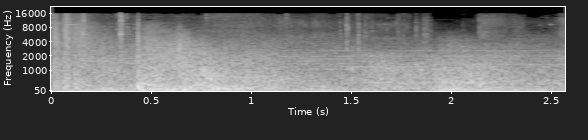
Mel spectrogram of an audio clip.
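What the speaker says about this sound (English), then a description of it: "you're going to see that I'm shooting at some tombstones that are on this floating rocks out here" Loud bursts of gunfire in Black Ops 3 Zombies, shots aimed at tombstones on floating rocks, with booming impacts and steady battle noise throughout.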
